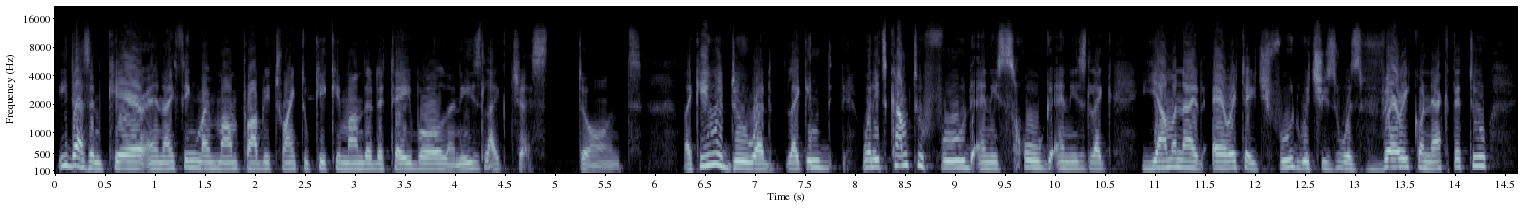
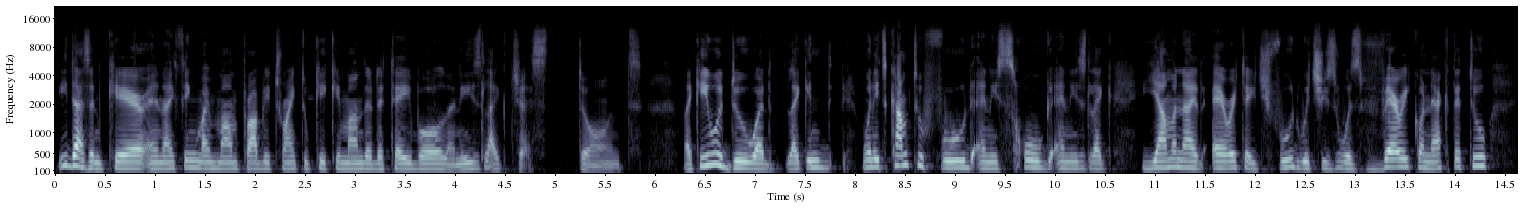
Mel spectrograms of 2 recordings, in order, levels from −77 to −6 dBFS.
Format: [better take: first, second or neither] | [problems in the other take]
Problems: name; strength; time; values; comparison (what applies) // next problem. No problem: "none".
second | distortion; slight; 8% of the sound clipped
